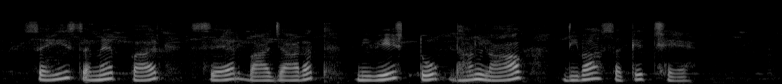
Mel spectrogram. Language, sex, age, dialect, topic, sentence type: Magahi, female, 18-24, Northeastern/Surjapuri, banking, statement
